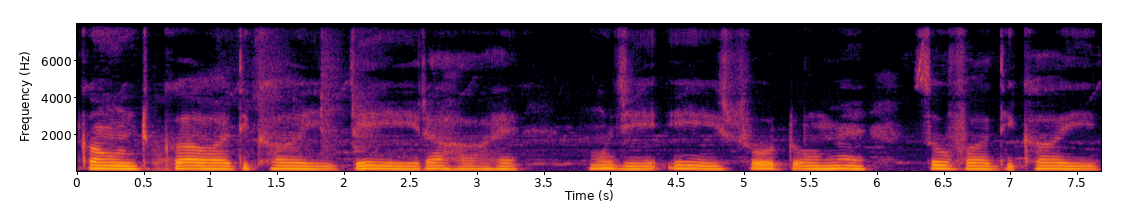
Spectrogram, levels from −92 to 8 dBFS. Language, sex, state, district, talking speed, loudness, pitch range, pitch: Hindi, female, Madhya Pradesh, Umaria, 95 wpm, -17 LUFS, 155-170 Hz, 160 Hz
